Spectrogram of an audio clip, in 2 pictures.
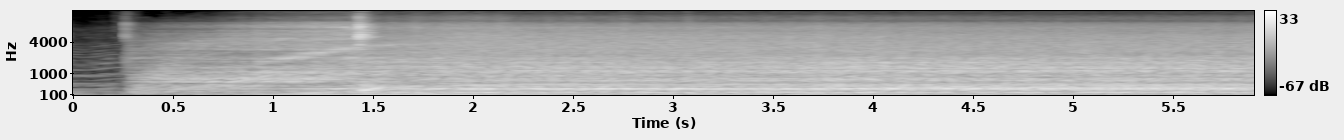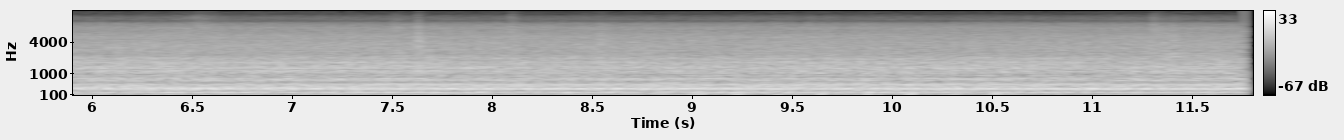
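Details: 2HP King Canada workshop dust collector after clearing a clogged inlet pipe, cleaning the trunk line and fitting a new one-micron filter bag: motor spins up within a second into a steady, even roar with a constant mid-pitched hum; runs normally.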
